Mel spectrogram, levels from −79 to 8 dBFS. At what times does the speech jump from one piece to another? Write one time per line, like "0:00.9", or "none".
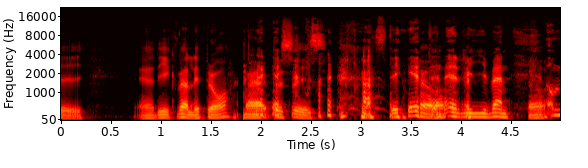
0:01.8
